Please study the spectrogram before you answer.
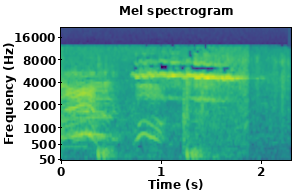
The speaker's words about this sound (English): Members of Bravo Company of the 634th Brigade Support Battalion leave Tommy Stewart Field as fireworks go off in their honor.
